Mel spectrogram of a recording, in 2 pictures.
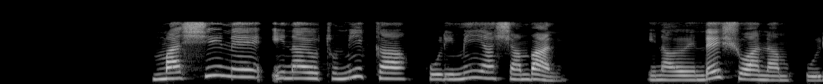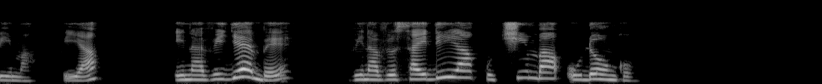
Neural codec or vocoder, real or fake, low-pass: none; real; 7.2 kHz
